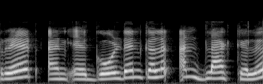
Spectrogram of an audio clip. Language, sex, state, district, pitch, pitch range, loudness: English, female, Maharashtra, Gondia, 275 Hz, 245-325 Hz, -15 LUFS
